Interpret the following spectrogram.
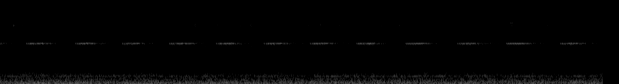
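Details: A cricket's chirps slowed to half speed: regular high-pitched pulses, around a dozen, spaced about half a second apart over a low hum, cutting off abruptly near the end.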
